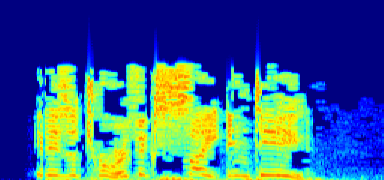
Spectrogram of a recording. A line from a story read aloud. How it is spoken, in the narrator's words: cried Henry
